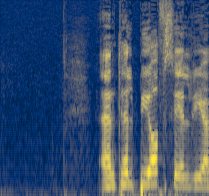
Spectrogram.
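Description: A man speaks into a clip-on microphone, explaining with animation.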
